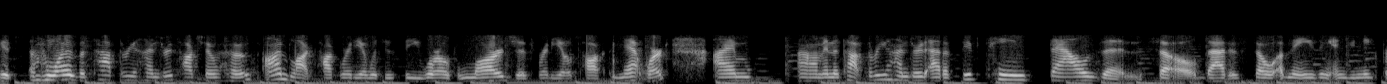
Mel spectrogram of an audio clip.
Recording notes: Today we are opening the phone lines for our listeners to be our guest and decide our topics!!! LML uses a progressive live call in format.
